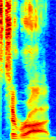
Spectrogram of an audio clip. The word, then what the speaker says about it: Tyrod: I'll say it right. Tyrod Taylor. Tyrod. It's Tyrod. Tyrod Taylor. He said Baker Mayfield says that it's Tyrod Taylor, and I believe him.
